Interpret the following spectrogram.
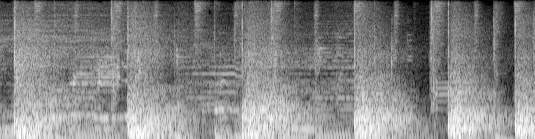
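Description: Framing hammer striking the wooden top plate of a freshly raised stud wall, about six blows that come quicker near the end, knocking the wall into position. Background music plays underneath.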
